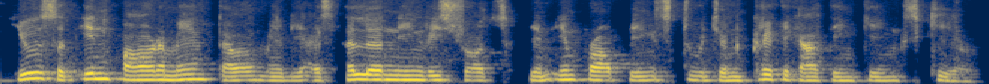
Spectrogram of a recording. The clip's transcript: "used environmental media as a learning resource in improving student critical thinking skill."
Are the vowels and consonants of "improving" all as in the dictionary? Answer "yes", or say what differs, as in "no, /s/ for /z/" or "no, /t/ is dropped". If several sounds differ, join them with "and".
no, /p/ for /v/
